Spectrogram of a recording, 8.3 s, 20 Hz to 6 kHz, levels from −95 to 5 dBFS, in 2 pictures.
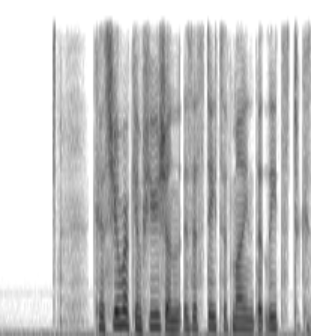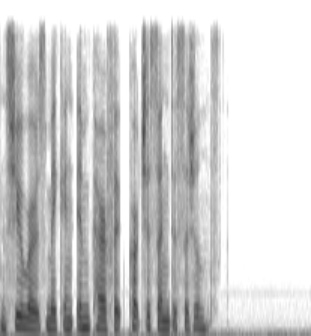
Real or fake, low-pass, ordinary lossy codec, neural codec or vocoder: fake; 5.4 kHz; none; autoencoder, 22.05 kHz, a latent of 192 numbers a frame, VITS, trained on many speakers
